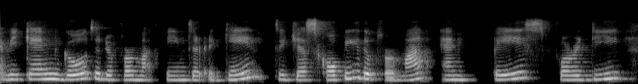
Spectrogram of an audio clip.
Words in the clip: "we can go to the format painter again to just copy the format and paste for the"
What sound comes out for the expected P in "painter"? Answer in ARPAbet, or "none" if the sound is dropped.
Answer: F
